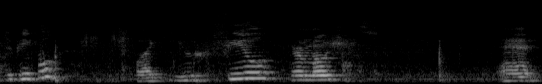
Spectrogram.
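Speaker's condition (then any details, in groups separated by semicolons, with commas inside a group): Cerebral palsy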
